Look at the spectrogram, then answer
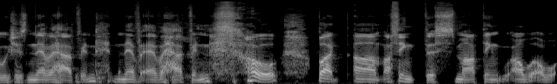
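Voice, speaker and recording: A man's voice: fairly low pitch, bright, forceful tone, no echo. A man co-hosting a casual gaming podcast, handing out tips in an emphatic, instructive way. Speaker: podcast co-host giving game tips. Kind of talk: casual gaming advice chat.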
